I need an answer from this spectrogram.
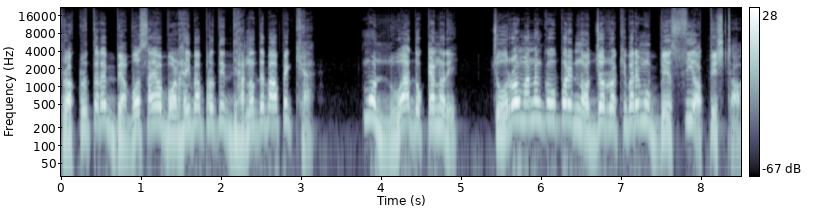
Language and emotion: Odia, disgusted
